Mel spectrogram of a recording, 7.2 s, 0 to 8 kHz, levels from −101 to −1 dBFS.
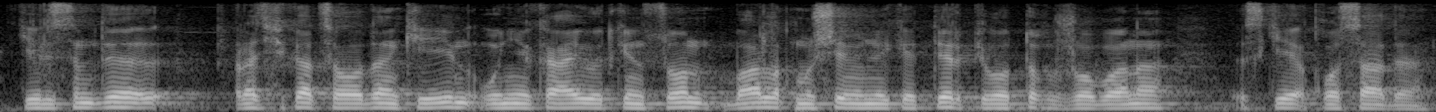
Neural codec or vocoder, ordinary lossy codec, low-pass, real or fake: none; Opus, 64 kbps; 7.2 kHz; real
